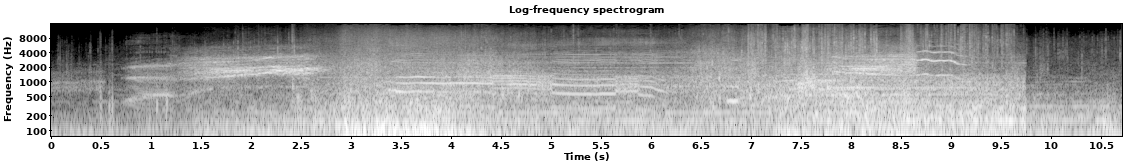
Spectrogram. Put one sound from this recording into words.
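A creature lets out eerie, warbling wails.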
